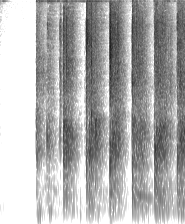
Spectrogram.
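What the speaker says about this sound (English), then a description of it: "that weak clap now speaks volumes" An audience at a live-streamed event gives a weak, sparse round of clapping: about eight distinct claps in a slow, uneven rhythm after a brief silence, close and clear with no talking.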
